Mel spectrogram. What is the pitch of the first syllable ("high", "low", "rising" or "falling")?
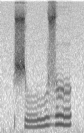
rising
